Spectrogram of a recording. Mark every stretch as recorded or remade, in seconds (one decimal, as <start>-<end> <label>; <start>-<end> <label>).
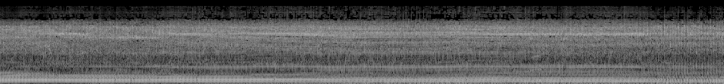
0.0-1.8 remade; 1.8-5.4 recorded; 5.4-7.2 remade

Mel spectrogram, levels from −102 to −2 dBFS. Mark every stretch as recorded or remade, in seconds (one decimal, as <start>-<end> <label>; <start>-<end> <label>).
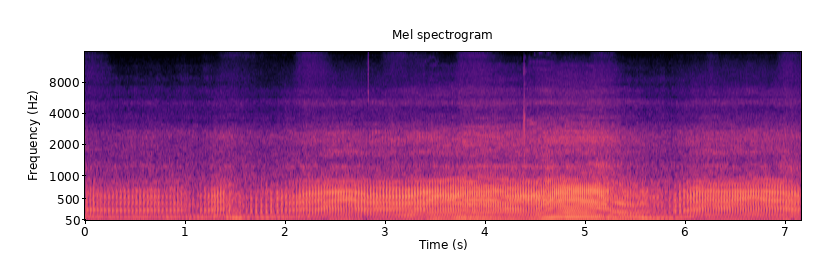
0.0-1.3 recorded; 1.3-3.4 remade; 3.4-5.9 recorded; 5.9-7.2 remade

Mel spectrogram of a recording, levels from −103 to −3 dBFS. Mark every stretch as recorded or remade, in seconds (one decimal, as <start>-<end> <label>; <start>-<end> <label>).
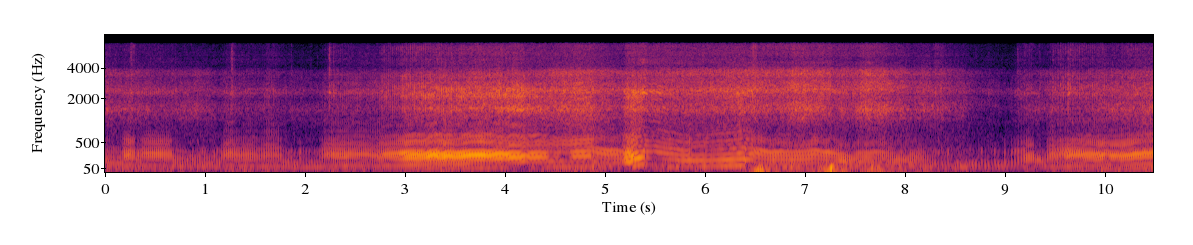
0.0-2.4 recorded; 2.4-5.3 remade; 5.3-7.7 recorded; 7.7-9.2 remade; 9.2-10.5 recorded

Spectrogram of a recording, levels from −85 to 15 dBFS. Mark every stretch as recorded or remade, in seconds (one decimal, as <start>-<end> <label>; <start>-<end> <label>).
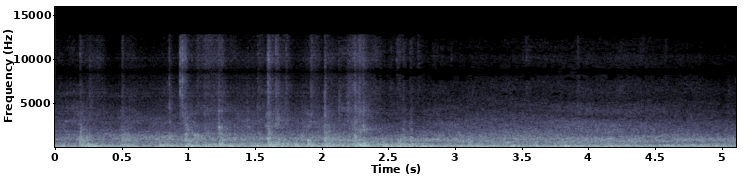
0.0-2.4 remade; 2.4-5.1 recorded

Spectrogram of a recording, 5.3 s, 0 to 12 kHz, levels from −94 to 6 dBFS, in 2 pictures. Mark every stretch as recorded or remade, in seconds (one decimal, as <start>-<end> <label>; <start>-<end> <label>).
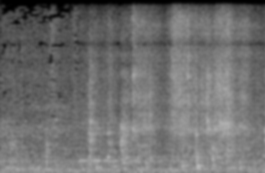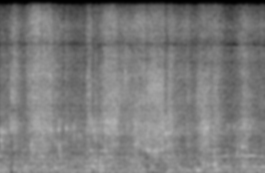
0.0-0.8 recorded; 0.8-5.3 remade

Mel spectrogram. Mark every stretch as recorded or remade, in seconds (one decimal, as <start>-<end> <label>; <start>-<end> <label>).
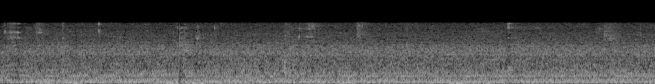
0.0-6.6 recorded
